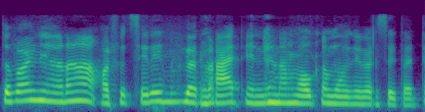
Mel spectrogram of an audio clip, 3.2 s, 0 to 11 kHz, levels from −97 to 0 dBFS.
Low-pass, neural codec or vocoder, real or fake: 7.2 kHz; codec, 16 kHz, 1 kbps, FreqCodec, larger model; fake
